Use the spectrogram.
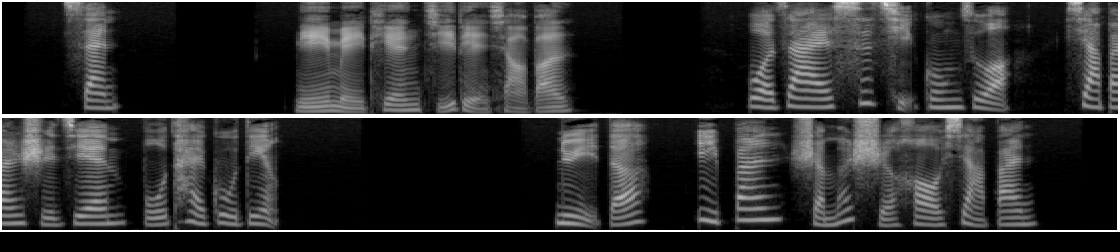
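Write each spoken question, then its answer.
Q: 女的,一般什么时候下班?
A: 时间不太固定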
